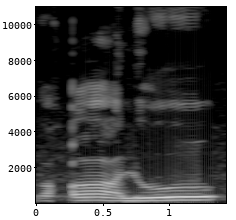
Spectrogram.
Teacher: لام واو پیش لو کو بھی ایک الف کے برابر کھینچا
